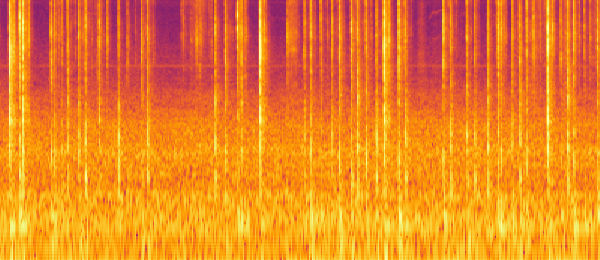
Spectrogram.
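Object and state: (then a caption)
Plastic laptop keyboard. Fingertips of both hands rapidly tap the keys of a dark plastic chiclet laptop keyboard resting on a wooden desk. A quick, uneven stream of short, bright, clicky taps fills the clip, each dying away almost instantly, with very little low end and a faint background hiss.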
